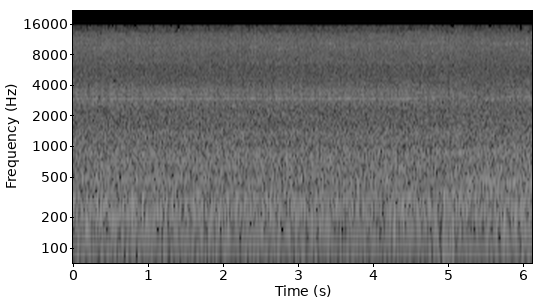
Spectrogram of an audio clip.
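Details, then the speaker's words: 1994 White Westinghouse 5200 BTU air conditioner with an LG Gold Star compressor, unused for a long time, giving a steady coarse droning hum with a hissy rush at startup before it quiets down. "it's quieted down a little bit now it will quiet down even more haven't run this unit in a long time so that's why it sounds like that"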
